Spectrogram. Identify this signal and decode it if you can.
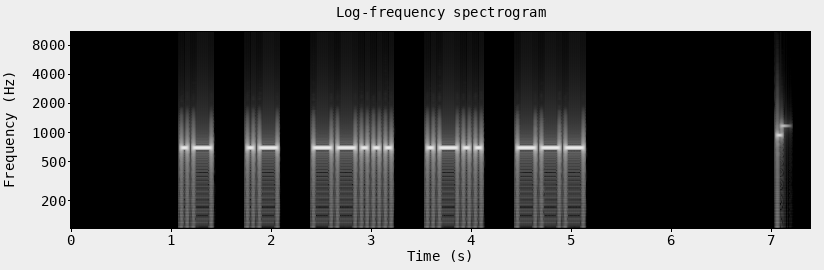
Morse code, heard as a keyed tone, about 20 wpm, spaced as for 15 wpm, 700 Hz. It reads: AA7LO
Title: 173 Lesson 28g - Number 9 - Call Signs 20wpm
